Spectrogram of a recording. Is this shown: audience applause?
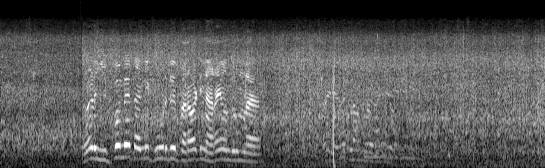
no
